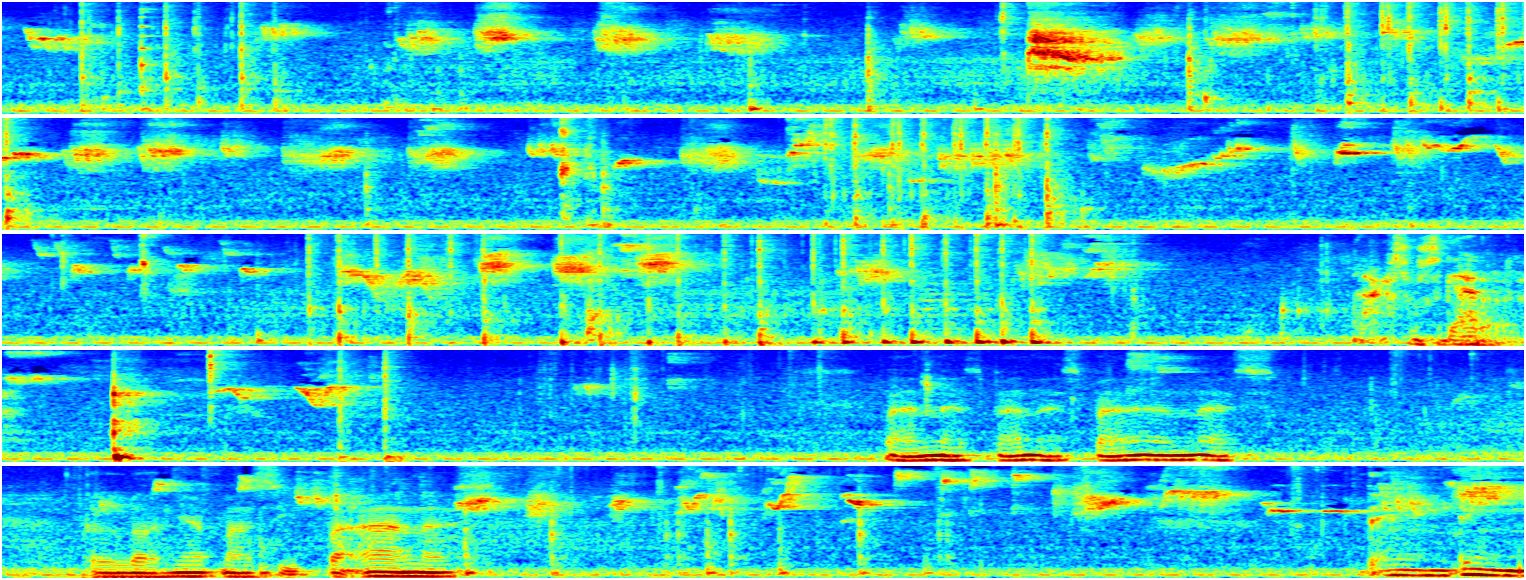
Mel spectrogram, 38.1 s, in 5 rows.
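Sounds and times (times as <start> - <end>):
small birds chirping: 0.0 - 38.0
steady low hum: 0.0 - 38.0.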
